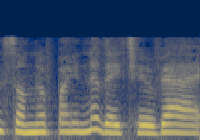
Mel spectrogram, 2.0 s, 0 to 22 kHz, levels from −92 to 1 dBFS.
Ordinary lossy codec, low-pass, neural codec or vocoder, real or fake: MP3, 32 kbps; 7.2 kHz; codec, 16 kHz, 0.5 kbps, X-Codec, WavLM features, trained on Multilingual LibriSpeech; fake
